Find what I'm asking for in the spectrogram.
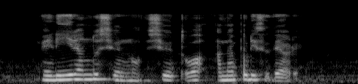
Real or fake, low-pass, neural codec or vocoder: fake; 10.8 kHz; codec, 24 kHz, 3.1 kbps, DualCodec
